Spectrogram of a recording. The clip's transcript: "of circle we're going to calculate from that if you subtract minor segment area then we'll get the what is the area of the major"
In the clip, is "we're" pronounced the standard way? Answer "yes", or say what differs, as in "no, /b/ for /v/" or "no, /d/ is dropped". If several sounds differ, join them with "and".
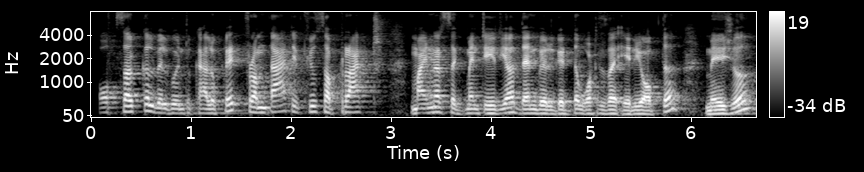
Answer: no, /l/ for /ɹ/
